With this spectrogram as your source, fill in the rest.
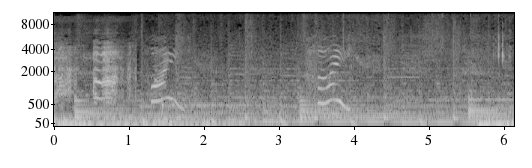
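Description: Geese honk loudly in a farmyard prank where their owner pretends to faint, two clear rising honk calls standing out over steady background noise, with voices nearby.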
